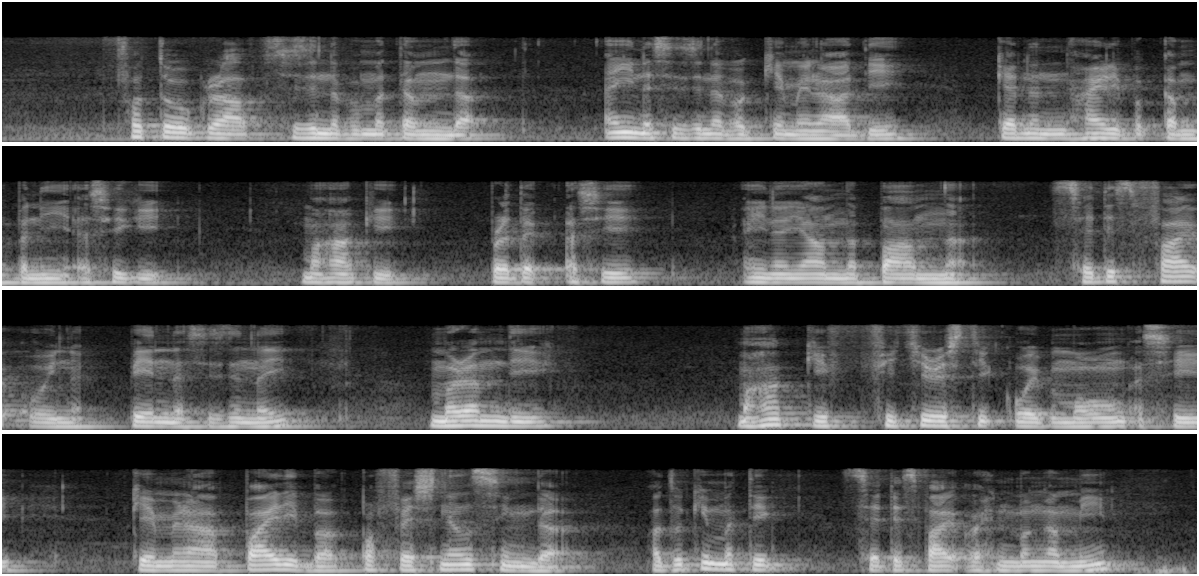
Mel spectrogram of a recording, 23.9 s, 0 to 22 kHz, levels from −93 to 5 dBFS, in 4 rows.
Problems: background sounds at intervals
